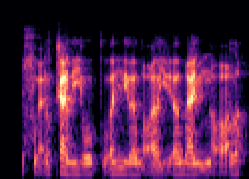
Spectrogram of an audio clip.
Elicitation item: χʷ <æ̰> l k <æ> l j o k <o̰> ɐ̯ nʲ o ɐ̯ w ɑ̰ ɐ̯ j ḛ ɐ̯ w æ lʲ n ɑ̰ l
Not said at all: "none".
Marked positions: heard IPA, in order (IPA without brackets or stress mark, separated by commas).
æ̰, æ, o̰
